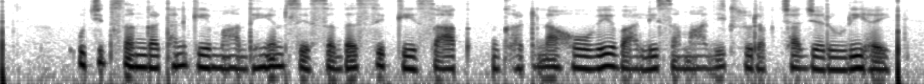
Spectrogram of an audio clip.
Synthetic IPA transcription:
ʊt͡ʃɪt̪sə̃ŋɡəʈʰənkemaːd̪ʱjəmsesəd̪əsjəkesaːt̪ʰɡʱəʈna̰hoʋeʋaːlisaːmaːd͡ʒɪksʊɾəkt͡ʃʰad͡ʒəɾuːɾiɦɛi

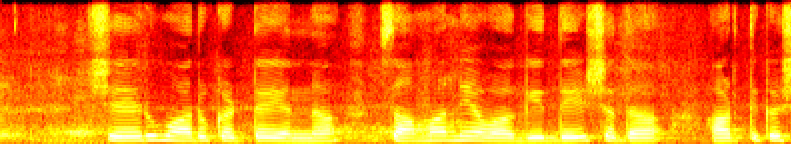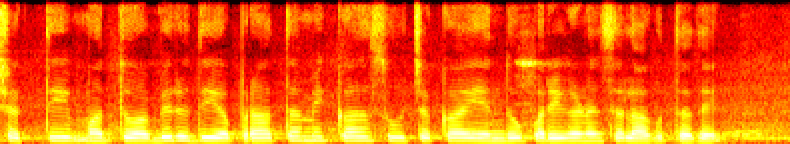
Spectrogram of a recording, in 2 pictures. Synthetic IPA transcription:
ʃeːɾumaːɾukɐʈːɛjɐnːu | saːmaːnjɐʋaːɡid̪ɛːʃɐd̪ɐ | aːɾt̪ʰikɐʃɐk̚t̪imɐt̪ːuɐbʱiɾud̪ʱːijɐpɾʔaːt̪ʰɐmikɐsuːt͡ʃɐkɐe̞nd̪upɐɾiɡɐɳisɐlaːɡut̪ːɐd̪e̞

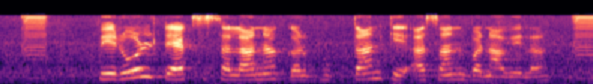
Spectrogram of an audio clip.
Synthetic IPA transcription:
peːɾoːlʈɛːksːəlaːnakəɾbʱʊɡt̪aːnkeʔaːsaːnbənaːʋeːlaː

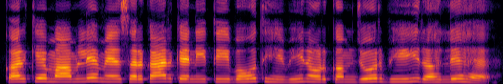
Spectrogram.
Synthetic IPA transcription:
kəɾkemaːmlemẽsəɾkaːɾkeniːt̪ibəɦʊt̪ɦibʱinɔːɾkəmd͡ʒoːɾbʱiɾəɦleɦɛː

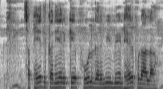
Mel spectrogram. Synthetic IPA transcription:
səpʰeːd̪kəneːɾkepʰuːlɡəɾmimẽɖʱeːɾpʰʊlaːlaː

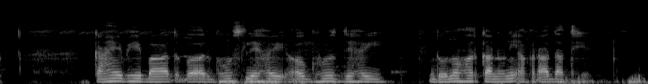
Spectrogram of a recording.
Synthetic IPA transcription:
kaɦẽbʱibaːd̪bəɾɡʱũːsleɦəiʔɔ̰ːɾɡʱũːsd̪eɦi | d̪oːnõɦɐɾkaːnuːniʔɐpɾa̰ːd̪aːt̪ʰeː

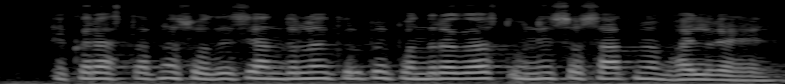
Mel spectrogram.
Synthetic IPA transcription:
eːkaɾaːst̪aɐpnaswəd̪eʃiãːnd̪oːlənkeɾuːpmẽpɐ̃nd̪ɾəːɡəst̪ʊnːiːsːɔsaːt̪mẽbʱɐlɾɐɦe

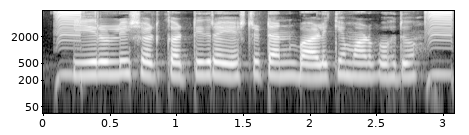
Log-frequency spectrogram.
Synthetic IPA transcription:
iːɾulːiʃɐʈkɐʈːid̪ɾɐeʂʈuʈɐnbaːɭikemaːɽbɐɦud̪u

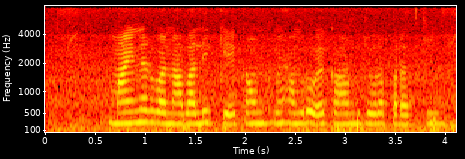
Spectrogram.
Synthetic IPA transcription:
maːɪnəɾʋɐnaːbaːlikkeekaːʊɳʈmẽɦɐmɾoekaːʊ̃ɳʈd͡ʑoːɾəpɐɾət̪tʰːiː

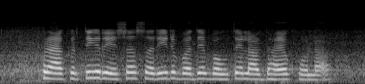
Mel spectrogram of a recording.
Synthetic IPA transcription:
pɾakɾɪt̪ikɾesasəɾiːɾbəd̪ʱebəɦut̪elaʋd̪ʱajəkɦola̰

